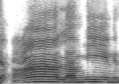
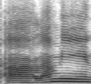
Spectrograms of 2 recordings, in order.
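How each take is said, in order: First: ALAMIN begun with a tight throaty 'ain, drawn out; correct 'ain pronunciation. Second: ALAMIN begun with a plain open glottal A, drawn out; wrong hamzah pronunciation. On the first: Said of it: "tapi alamin itu beda arti ya". (alamin dengan 'ain dari tenggorokan) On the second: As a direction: say ALAMIN slowly with no throaty 'ain. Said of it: "Jangan sampai alamin ya". (alamin dengan hamzah biasa, tanpa 'ain) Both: Shown as a demonstration.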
